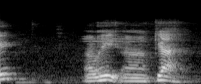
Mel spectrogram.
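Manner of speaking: ordinary delivery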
